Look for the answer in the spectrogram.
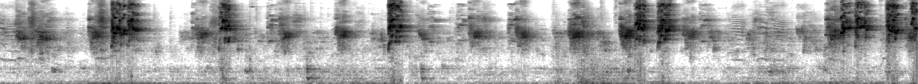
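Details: Busy chatter of African lovebirds, high-pitched chirps and scratchy notes in uneven clusters, louder bursts coming every second or so over nine seconds, background otherwise quiet.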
